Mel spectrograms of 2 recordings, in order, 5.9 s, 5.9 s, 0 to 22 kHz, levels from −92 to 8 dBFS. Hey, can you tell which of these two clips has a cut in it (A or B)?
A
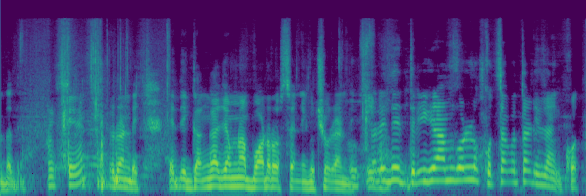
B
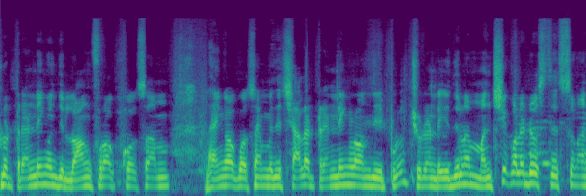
A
